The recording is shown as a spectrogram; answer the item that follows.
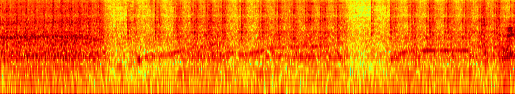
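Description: A sewing machine stitches the last seam of a fabric mask tie, a continuous fast rhythmic whirring and knocking that runs steadily throughout, close by, with a brief slowdown partway.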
